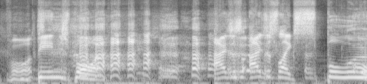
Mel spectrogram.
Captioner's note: laughs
